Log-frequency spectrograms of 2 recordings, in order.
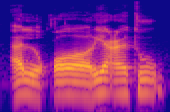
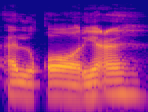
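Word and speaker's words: القارعة: Coba lihat di sini alqoriatu. Nah ini ta marbutah akhirnya jangan dibaca alqori'at bukan tapi dibaca alqoriaah. Malqoriaah.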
